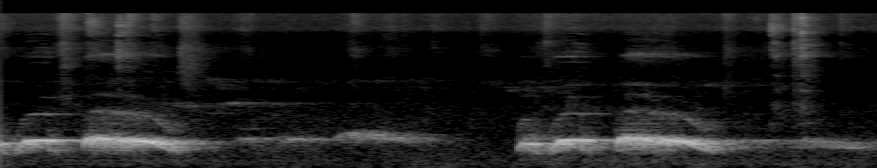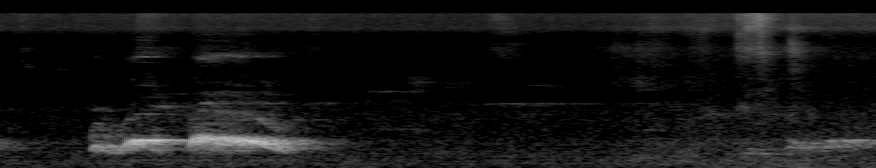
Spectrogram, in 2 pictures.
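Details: Home-kept spotted dove (tekukur) calling in the kuk/guk gantung style used for luring. Three strong, hollow coo phrases are spaced about three seconds apart, then quiet with a faint final coo.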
